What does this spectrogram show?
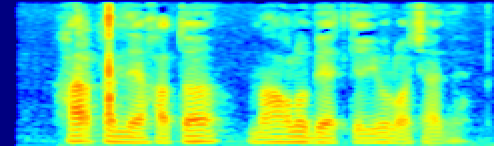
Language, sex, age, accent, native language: Uzbek, male, 18-24, Qashqadaryo, Uzbek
